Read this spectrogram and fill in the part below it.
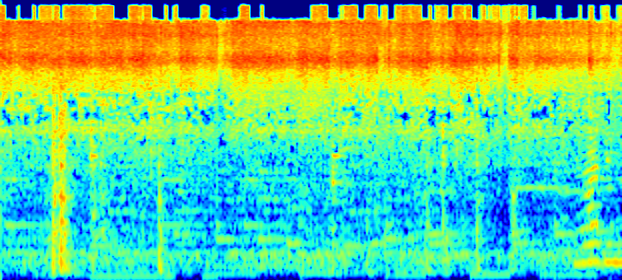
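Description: Freshly chopped ginger sizzles in a frying pan for a ginger shiso miso, a steady close hiss broken by repeated scraping and clacking stirring strokes.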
